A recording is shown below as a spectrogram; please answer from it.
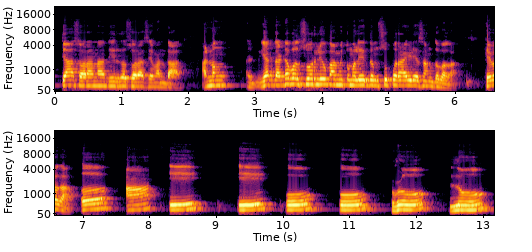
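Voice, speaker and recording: A man teaching a classroom grammar lesson. He chants letter lists in rhythm and keeps drilling his students with questions. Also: high voice.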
